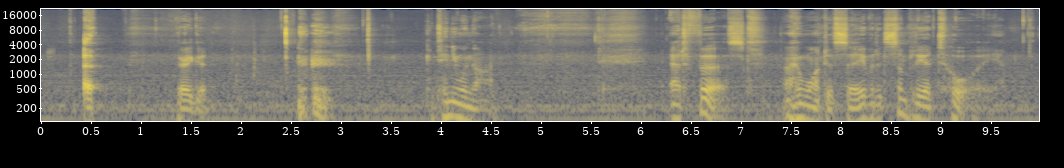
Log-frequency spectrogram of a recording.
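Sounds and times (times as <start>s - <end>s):
single short loud burp: 0.4s - 0.7s, 2.5s - 3.0s
speech: 1.4s - 1.8s, 2.6s - 3.1s, 4.0s - 4.6s, 6.3s - 9.9s.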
